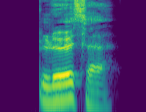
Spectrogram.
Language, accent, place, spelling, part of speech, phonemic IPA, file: German, Germany, Berlin, Blöße, noun, /ˈbløːsə/, De-Blöße.ogg
- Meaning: 1. nudity 2. an opening, i.e., a vulnerable area in a fight (also figurative)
